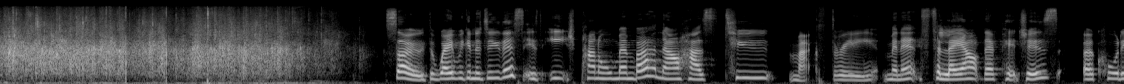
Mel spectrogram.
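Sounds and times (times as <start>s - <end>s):
audience applause welcoming a panel of speakers: 0.0s - 3.8s
speech: 4.0s - 11.2s.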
